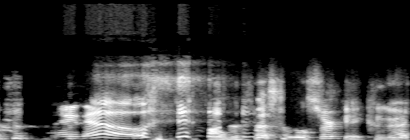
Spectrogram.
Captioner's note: laughs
